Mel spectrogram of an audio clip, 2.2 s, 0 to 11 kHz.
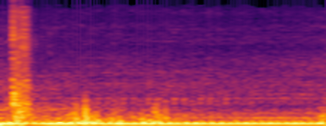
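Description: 2010 Jeep Grand Cherokee SRT8's 6.1-litre Hemi V8 idling, a steady low rumble from its dual exhaust, with a brief thump at the very start.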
